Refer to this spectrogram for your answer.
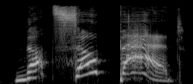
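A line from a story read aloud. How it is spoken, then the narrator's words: Shouting over the storm. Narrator (German): schreit der Regenwurm gegen das Unwetter an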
